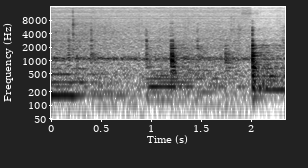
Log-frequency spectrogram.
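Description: Double bass plucked pizzicato: a low note at the start and another about a second in, with a few sharp clicks in between.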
